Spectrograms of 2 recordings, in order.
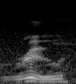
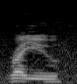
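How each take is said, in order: First: The name is said with a Japanese-style pronunciation. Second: The name is said with an English-style pronunciation.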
